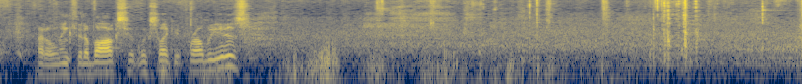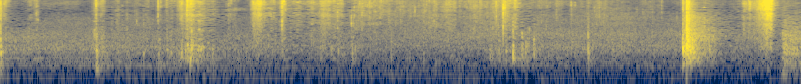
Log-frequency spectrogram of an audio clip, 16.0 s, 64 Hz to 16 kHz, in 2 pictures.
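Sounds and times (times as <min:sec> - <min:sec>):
clicks and knocks of unpacking: 0:09.0 - 0:14.1.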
